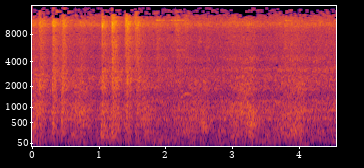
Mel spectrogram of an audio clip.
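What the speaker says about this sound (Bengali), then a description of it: "ট্রেন মারাত্মক গতিতে চলছে" A passenger train speeds along near Hooghly toward Howrah with a steady, loud rumble from inside or close by, rails clicking rhythmically in the first seconds and a continuous roar after that.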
